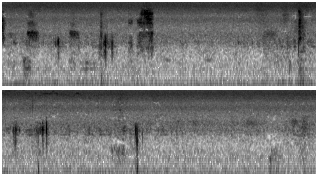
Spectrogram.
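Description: A baby breathes softly in sleep.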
